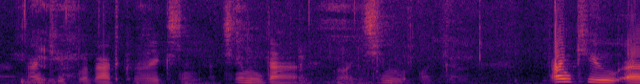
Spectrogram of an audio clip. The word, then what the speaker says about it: Akim Oda: I'd prefer you mention that's very foreign in my ears when people pronounce it Akim. Akim. Okay, so it's Achimda. Akim Oda. So I mean, for you to be accepted by the people of Oda, you say Achimda.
